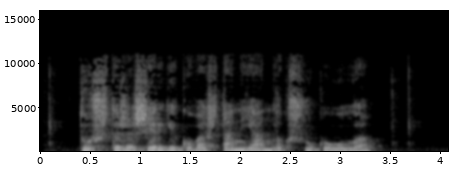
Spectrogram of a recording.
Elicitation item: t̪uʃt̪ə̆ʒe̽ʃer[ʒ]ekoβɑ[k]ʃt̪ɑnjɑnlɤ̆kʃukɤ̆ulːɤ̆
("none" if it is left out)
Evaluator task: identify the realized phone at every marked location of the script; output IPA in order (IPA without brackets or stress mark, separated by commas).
ɣ, none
